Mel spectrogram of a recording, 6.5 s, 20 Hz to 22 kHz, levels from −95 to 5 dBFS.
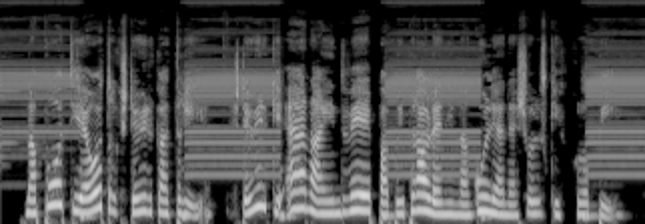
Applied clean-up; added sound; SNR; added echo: classical method Wiener filter.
